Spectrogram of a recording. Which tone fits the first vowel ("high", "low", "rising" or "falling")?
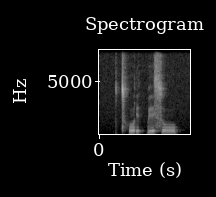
high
